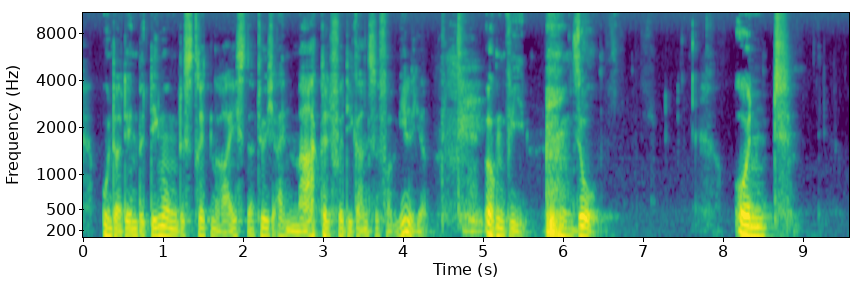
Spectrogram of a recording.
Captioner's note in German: räuspern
